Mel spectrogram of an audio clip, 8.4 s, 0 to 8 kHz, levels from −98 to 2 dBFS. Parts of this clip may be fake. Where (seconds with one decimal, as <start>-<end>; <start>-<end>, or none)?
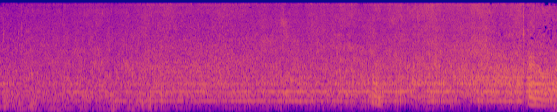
0.4-2.1; 3.8-7.3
